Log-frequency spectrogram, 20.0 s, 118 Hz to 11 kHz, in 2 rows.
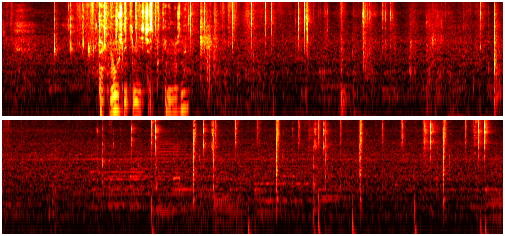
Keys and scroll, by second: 12.1 Escape.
